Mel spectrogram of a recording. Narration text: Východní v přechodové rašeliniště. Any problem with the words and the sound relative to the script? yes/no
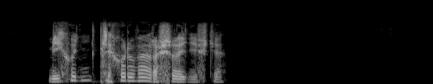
no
